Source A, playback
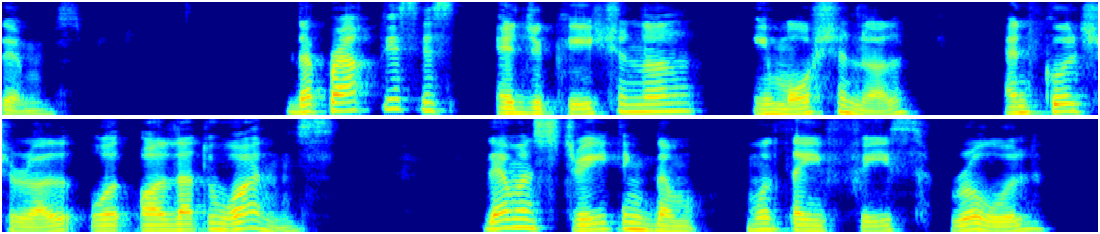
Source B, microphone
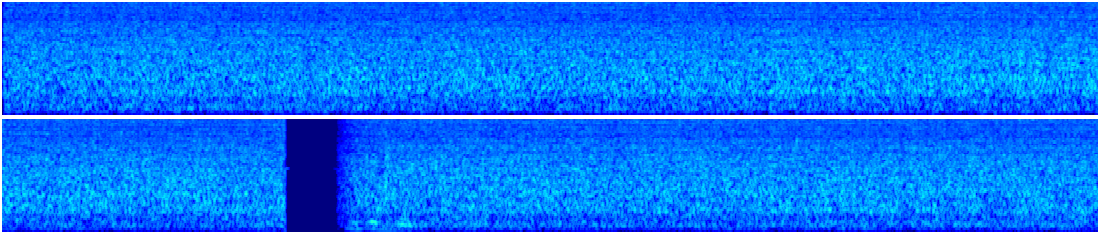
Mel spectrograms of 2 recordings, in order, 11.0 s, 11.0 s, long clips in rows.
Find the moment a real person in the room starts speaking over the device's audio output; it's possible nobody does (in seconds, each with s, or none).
none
